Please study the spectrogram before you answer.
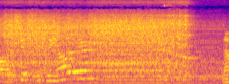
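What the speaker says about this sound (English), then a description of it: "I'm going to drill through the piece of wood" A drill press bores through a piece of wood with a steady, loud motor whine and cutting noise, easing off near the end and then starting again.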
